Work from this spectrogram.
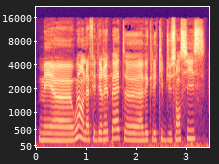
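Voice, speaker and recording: A woman's voice: medium pitch, fairly even intonation, moderate pace, fairly bright tone, clear, resonant tone. A young woman singer from Africa, answering interview questions casually with many fillers and easy laughs.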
